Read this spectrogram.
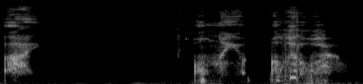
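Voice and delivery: strained, rasping whisper; hoarse whisper. A narrator's reading. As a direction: barely get the words out. Janus throat burning, faltering.

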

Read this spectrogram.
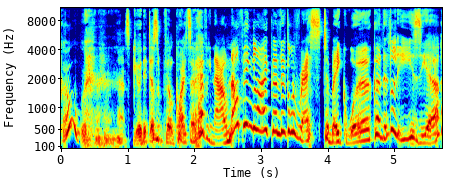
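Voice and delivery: high cackling troll hag voice. Acted. Troll hag gloating to herself on the path.

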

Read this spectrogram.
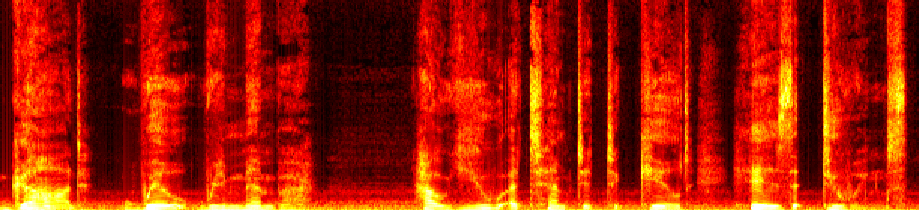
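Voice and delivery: very slow, menacing warning; zealot's measured snarl. A narrator's reading. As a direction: threaten divine judgment in drawn-out words. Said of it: "Maureen snarled".

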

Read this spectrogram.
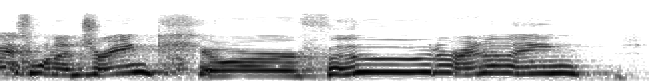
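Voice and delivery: high, polite little gnome voice; young male gnome. Acted. Young gnome minding the front desk, high and polite. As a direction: play him small and courteous. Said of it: "and he's like".

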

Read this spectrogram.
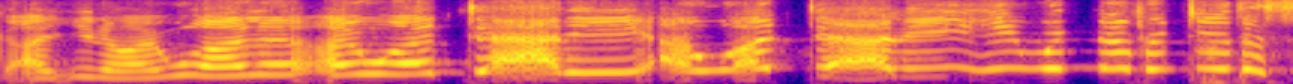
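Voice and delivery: put-on very high, wailing little-kid voice; mock sobbing, pitch climbing high; imitated crying child. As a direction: wail like a small child wanting a parent. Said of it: "he starts to cry like".

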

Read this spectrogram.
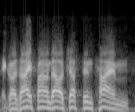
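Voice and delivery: teaser line. Acted. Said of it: "when Philip Marlowe says".

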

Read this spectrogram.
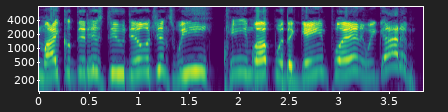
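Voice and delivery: showy, high-pitched gloating; triumphant boast. Pretend. Triumphant boast of landing recruit.

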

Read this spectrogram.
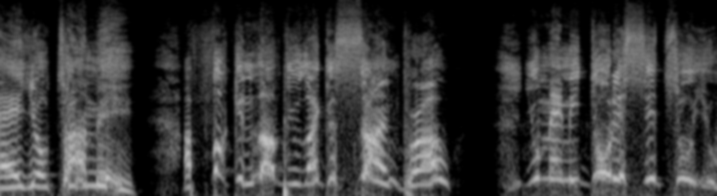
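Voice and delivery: hammed-up mentor disowning his protege; Rocky scolding. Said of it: "He like".

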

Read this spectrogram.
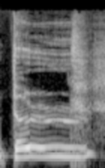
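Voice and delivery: high, lilting Irish "duh"; singsong Irish imitation; melodious Irish accent. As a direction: draw it out musically in a mock Irish accent. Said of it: "melodious way of saying".

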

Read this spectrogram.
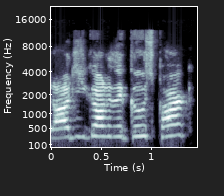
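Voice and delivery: high, fast gushing local voice; mock an eager Alexandria local; imitating townsfolk proud of the Goose Park, pitched high. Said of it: "everybody in Alexandria".

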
